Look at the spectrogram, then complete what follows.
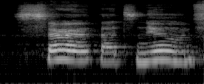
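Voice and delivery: small, high-pitched timid-sailor voice; high little voice; imitating little voice. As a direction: pipe up like a little midshipman. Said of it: "[name]'s little voice go".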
